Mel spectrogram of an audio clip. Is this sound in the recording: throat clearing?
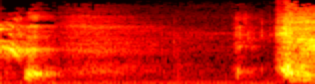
yes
